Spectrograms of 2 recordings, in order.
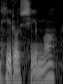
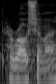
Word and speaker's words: Hiroshima: And my mom is a survivor of the atomic bomb that was dropped on Hiroshima.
